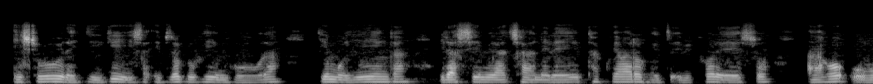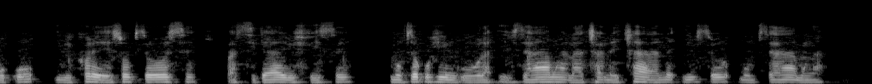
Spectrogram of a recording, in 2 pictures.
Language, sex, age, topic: Rundi, male, 18-24, education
